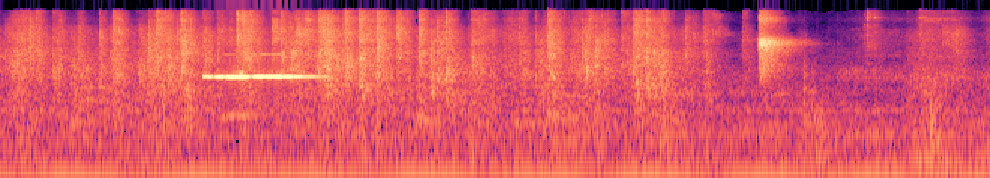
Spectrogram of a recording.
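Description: A pet bird gives one steady, high whistle lasting under a second, about a second and a half in, and a short, higher chirp near the end. Faint clicks and a low hum run underneath.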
